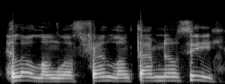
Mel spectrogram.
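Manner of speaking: ordinary talk, nothing marked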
